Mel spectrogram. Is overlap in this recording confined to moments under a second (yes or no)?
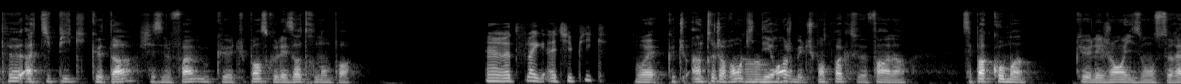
yes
